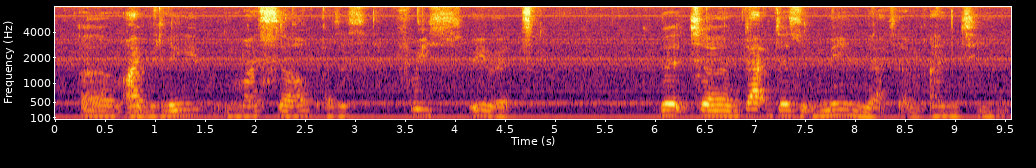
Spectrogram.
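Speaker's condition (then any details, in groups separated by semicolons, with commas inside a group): Facial palsy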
